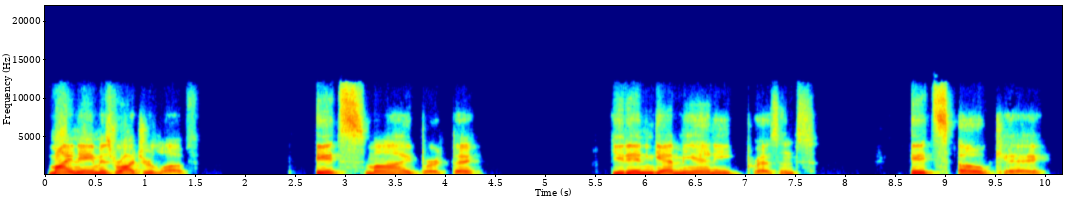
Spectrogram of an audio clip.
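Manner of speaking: droop every phrase down like you're let down; mock-sad demo with descending melody. Shown as a demonstration. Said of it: "you sound sad".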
